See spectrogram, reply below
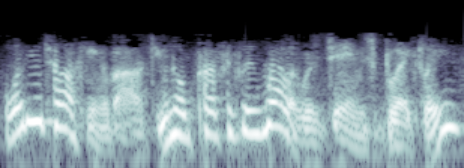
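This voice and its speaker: A disillusioned older partner in a 1970s radio play, sardonic and emphatic. His voice is rough and breathy, with very wide swoops in pitch. It sounds boxed-in, like vintage radio. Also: wildly swooping pitch, fast, heavily acted. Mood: scornful amusement. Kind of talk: 1970s radio drama acting. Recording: muffled vintage radio broadcast.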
